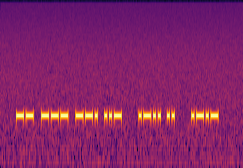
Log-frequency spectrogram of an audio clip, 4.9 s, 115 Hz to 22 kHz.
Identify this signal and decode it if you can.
Morse code (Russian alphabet), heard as a keyed tone, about 25 wpm, 600 Hz. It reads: МОГУ ЛИ Я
